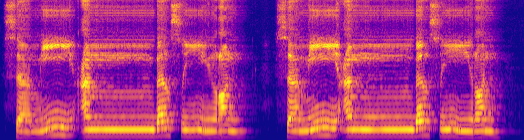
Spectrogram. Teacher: Cara membacanya, mengganti nun sukun dengan mim sukun dan disertai gunnah 2-3 harokat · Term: iqlab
